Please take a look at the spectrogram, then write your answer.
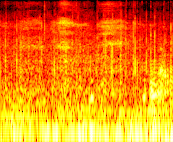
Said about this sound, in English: Rain, rain everywhere this morning.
